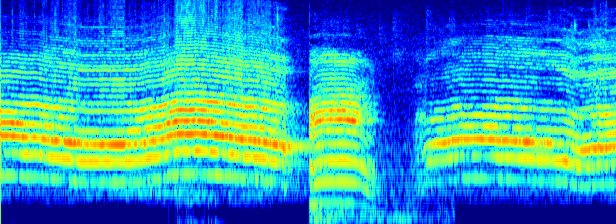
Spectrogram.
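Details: Domestic cat sounds for attracting another cat: two long, loud, harmonic meows with a slight wavering pitch, broken by one short, falling cry in the middle.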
